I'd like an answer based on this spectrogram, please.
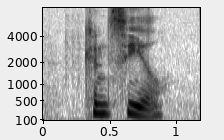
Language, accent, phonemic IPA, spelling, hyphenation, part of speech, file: English, General American, /kənˈsil/, conceal, con‧ceal, verb, En-us-conceal.ogg
- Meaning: To hide something from view or from public knowledge, to try to keep something secret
